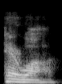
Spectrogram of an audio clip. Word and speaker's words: terroir: It's terroir. Very, very peculiar French term.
